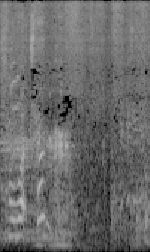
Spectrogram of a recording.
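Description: A short call from a farm animal in a barn, wavering up and down in pitch within the first second, followed by quieter barn noise.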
